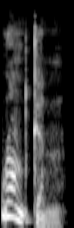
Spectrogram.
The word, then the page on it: roentgen: British English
